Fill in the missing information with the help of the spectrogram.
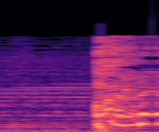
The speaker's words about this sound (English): Excuse me. Sorry for coughing all over you.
